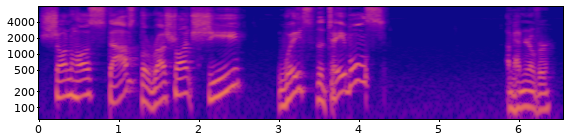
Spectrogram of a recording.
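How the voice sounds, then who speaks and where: A man live-streaming a game, chatting casually in a slangy, joking way with drawn-out phrasing. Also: fairly high pitch, sing-song, a bit bright.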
